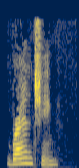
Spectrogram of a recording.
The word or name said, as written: branching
